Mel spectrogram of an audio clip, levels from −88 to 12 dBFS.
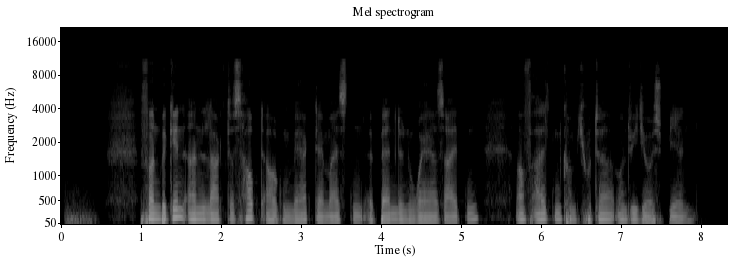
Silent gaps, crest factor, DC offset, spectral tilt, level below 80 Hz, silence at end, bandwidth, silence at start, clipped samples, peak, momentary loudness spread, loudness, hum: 0.50-0.54 s; 18 dB; under 0.1%; -7 dB/octave; -56 dBFS; 0.4 s; 11.5 kHz; 0.05 s; under 0.1%; -22 dBFS; 13 LU; -41 LUFS; none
